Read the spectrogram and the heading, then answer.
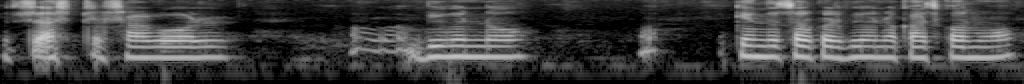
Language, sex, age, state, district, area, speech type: Bengali, female, 60+, West Bengal, Darjeeling, rural, spontaneous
